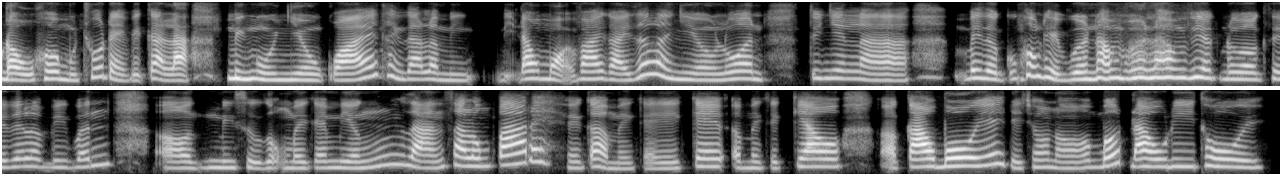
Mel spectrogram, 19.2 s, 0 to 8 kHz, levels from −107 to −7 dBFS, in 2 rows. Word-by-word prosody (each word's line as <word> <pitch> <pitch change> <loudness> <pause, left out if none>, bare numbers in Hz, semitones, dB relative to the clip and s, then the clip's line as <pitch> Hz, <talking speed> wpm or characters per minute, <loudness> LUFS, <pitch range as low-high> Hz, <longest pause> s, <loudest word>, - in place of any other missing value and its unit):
đầu 225 -3 +5
hơn 260 -1 +2
một 215 - -5
chút 325 - -2
này, 235 -6 -2
với 205 0 -9
cả 275 - +1
là 210 0 +5 0.3
mình 275 -2 +4
ngồi 235 -3 0
nhiều 225 -1 -1
quá 225 +1 +5
ấy, 345 +6 +1
thành 360 -8 -4
ra 250 -1 -1
là 250 -1 -2
mình 215 -2 -9 0.2
bị 205 - -17
đau 270 +2 +3
mỏi 255 -2 -1
vai 260 0 +2
gáy 225 -2 -1
rất 380 - -1
là - - 0
nhiều 230 -4 -3
luôn. 260 +3 0 0.4
Tuy 290 -1 -7
nhiên 280 -1 -5
là 215 -5 -2 0.5
bây 290 0 +1
giờ 260 -3 +1
cũng 260 +4 -11
không 370 -3 +2
thể 290 -7 +1
vừa 245 +3 +1
nằm 265 +3 +4
vừa 295 +3 +3
làm 310 +1 +4
việc 300 -2 +1
được. 250 -1 -1
Thế 255 -2 -5
nên 270 +2 -6
là 280 - -4
mình 245 -2 -12
vẫn 280 +7 -7 0.3
ờ, 220 0 -4
mình 235 0 -7
sử 230 -3 -7
dụng 225 0 -8
mấy 220 0 -6
cái 230 0 -7
miếng 235 +9 -6
dán 230 -2 0
Salonpas 310 +5 +4
ấy, 450 -1 0
với 225 -1 -10
cả 265 +2 0
mấy 200 -1 -11
cái 210 +2 -9
ke 275 -1 -1
à, 230 - -8
mấy 225 -1 -9
cái 215 - -12
keo, 275 -1 +3 0.3
à, - - -4
cao 270 0 +9
bôi 295 +2 +5
ấy 360 +3 -2
để 220 - -8
cho 255 +1 -6
nó 220 -1 -6
bớt 315 +4 +2
đau 270 0 +4
đi 275 0 -5
thôi. 265 -5 -1
255 Hz, 235 wpm, -23 LUFS, 225-280 Hz, 0.5 s, cao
